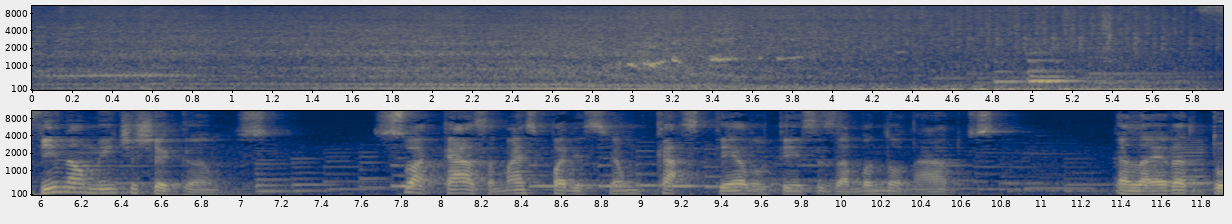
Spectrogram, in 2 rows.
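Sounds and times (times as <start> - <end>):
car engine humming while driving: 0.0 - 6.0
rumbling road noise: 0.0 - 6.0
speech: 6.0 - 11.8.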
